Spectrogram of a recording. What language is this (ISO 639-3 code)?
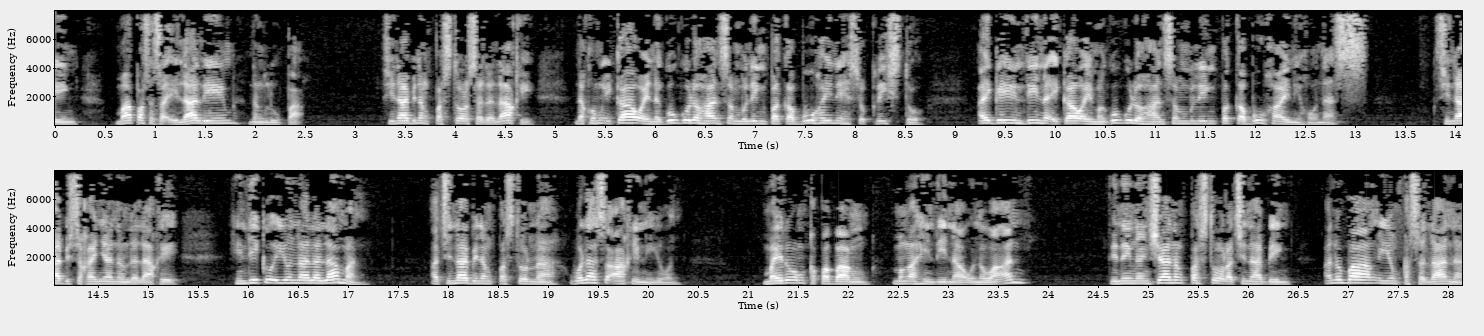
fil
